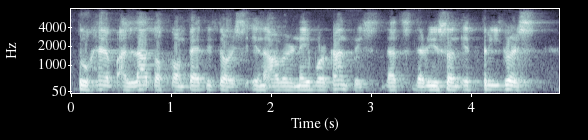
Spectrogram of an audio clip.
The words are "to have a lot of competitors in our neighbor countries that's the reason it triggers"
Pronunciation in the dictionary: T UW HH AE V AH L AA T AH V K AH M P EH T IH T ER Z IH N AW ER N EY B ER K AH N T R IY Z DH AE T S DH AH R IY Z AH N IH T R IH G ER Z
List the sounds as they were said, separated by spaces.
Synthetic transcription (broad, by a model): T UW HH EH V AH L AA T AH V K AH M P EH T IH T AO S IH N AW ER N EY B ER K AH N T R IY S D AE T S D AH R IY S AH N IH T R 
